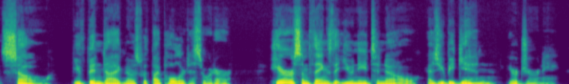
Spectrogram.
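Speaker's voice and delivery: overly sweet, saccharine, grave doom-and-gloom seriousness. Mocking how a bipolar diagnosis is often explained: mock serious, saccharine tone.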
